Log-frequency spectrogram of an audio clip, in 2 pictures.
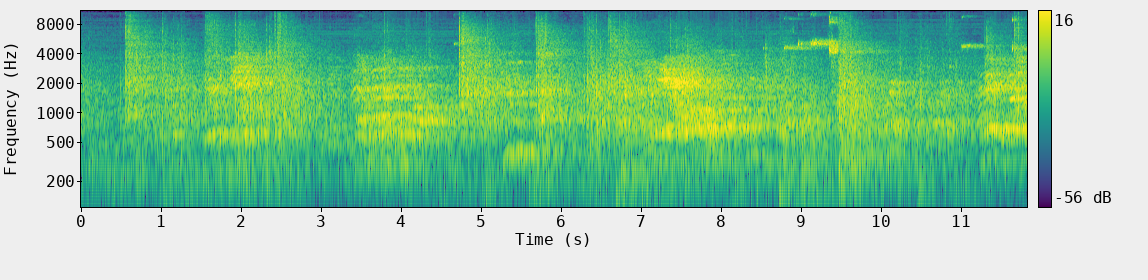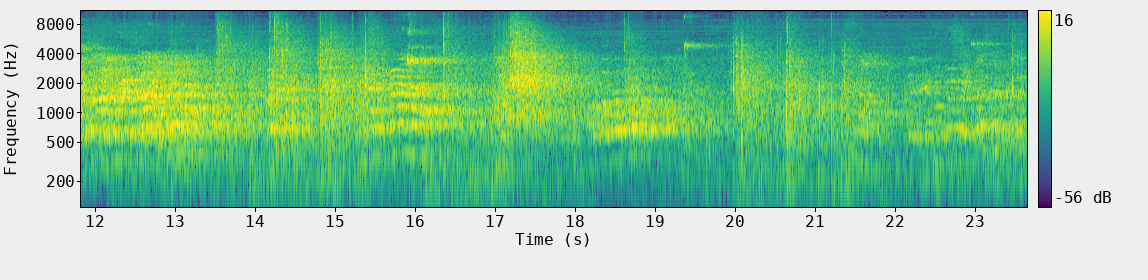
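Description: Players shout and call out to one another in a large echoing hall.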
